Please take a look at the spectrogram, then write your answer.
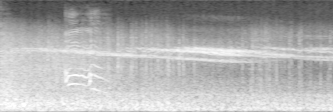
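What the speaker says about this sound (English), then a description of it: "That's what I call fireworks." A loud, continuous rumbling blast with a high whistling tone sweeping across it, like fireworks bursting nearby.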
